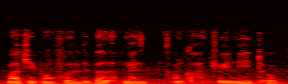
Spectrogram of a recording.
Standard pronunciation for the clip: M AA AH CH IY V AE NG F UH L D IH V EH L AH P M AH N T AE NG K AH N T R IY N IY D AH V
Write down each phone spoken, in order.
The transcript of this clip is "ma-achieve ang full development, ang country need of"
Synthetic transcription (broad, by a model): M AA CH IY B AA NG F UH L D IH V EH L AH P M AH N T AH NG K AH N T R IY N IY D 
